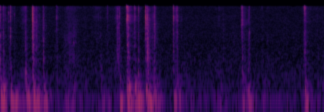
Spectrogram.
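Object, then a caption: Plastic laptop keyboard. Steady two-handed typing with long nails on a grey laptop's black plastic chiclet keyboard. The quiet, soft key taps carry a low, dull thud with brief bright clicks on top, each dying away almost instantly.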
